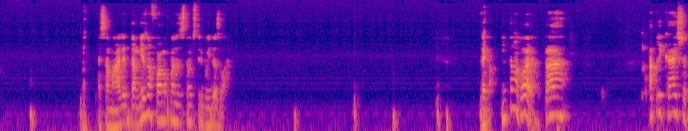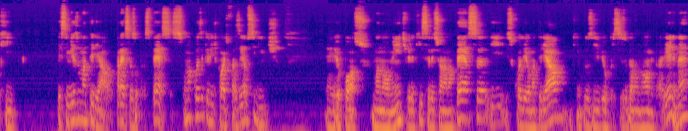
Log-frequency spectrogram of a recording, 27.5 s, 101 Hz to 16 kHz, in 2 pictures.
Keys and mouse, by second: 1.1 middle click, 2.1 ctrl+middle click, 3.7 middle click, 6.1 ctrl+middle click, 6.8 ctrl+middle click, 7.3 middle click, 8.1 shift+middle click, 9.2 shift+middle click, 16.7 middle click, 21.7 click, 23.6 click.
